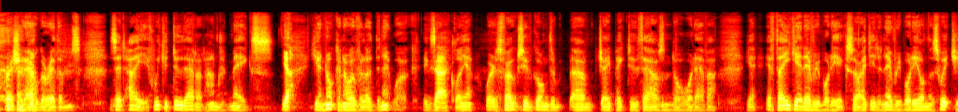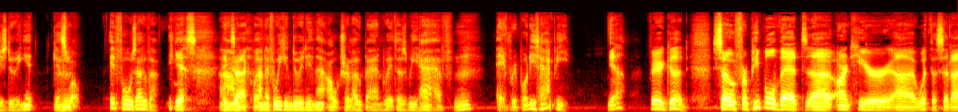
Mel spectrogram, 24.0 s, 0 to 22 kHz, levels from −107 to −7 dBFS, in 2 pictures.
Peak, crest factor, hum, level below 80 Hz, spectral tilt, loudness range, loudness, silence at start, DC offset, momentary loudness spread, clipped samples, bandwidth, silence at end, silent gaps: 0 dBFS; 24 dB; none; -62 dBFS; -3.5 dB/octave; 10 LU; -23 LUFS; 0 s; under 0.1%; 13 LU; under 0.1%; 14 kHz; 0 s; none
